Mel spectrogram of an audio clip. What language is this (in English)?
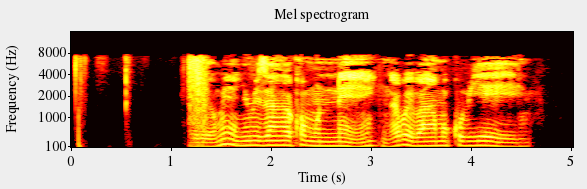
Ganda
